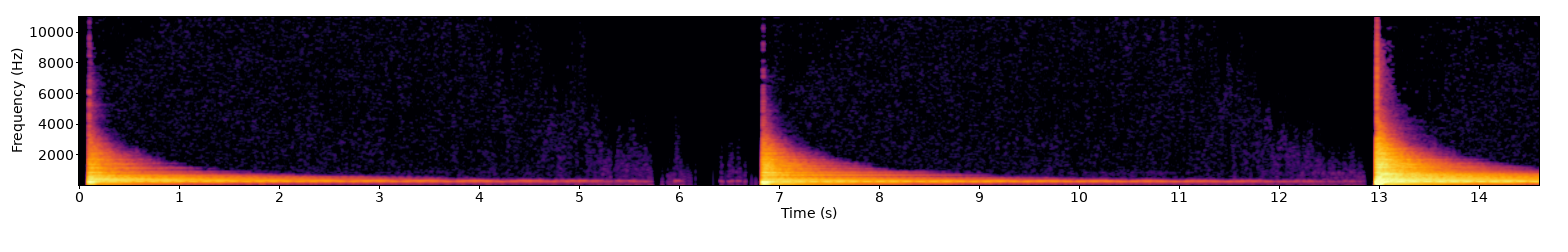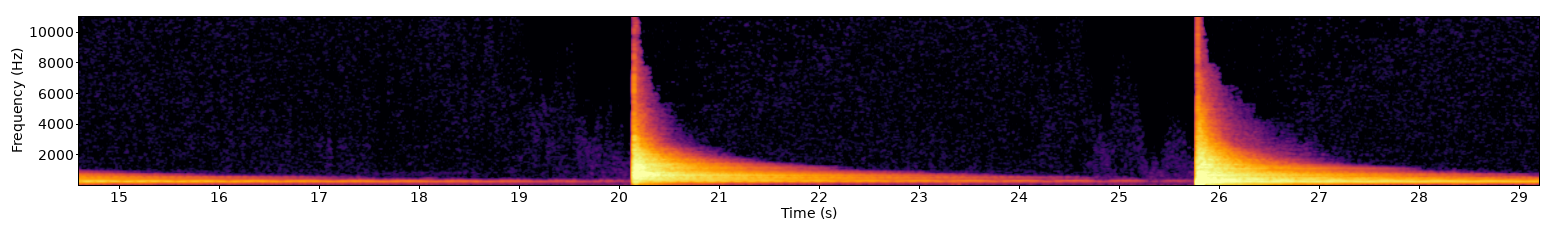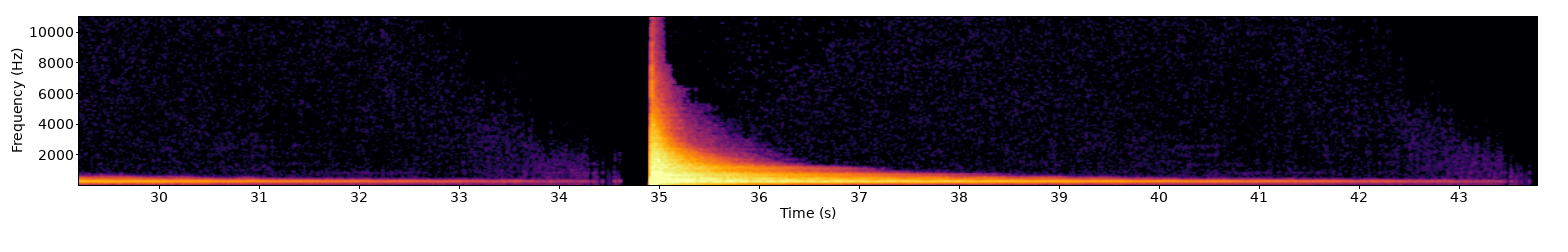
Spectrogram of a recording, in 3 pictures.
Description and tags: timpano, 64 cm diameter, tuned approximately to C#.
played with a yarn mallet, on the very edge of the drum head.
drum, flickr, percussion, timpani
